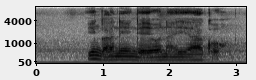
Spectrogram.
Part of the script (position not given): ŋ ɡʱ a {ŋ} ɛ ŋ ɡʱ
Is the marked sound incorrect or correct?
incorrect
